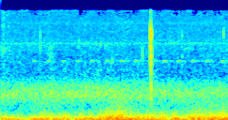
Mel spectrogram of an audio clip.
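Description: Irregular low rumble on an outdoor microphone, with one sharp click about one and a half seconds in.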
